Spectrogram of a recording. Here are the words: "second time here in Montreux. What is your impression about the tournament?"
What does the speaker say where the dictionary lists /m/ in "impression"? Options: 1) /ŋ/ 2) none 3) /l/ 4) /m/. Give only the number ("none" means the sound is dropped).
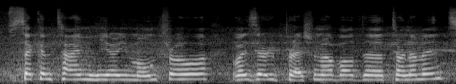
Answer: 2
